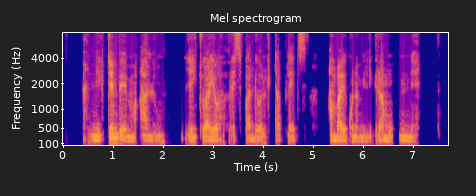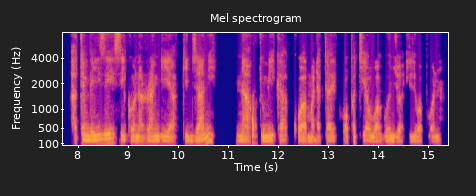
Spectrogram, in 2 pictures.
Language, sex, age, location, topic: Swahili, male, 25-35, Nakuru, health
